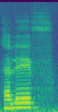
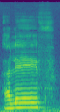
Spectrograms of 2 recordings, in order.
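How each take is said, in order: No difference in how they are said.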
